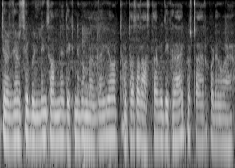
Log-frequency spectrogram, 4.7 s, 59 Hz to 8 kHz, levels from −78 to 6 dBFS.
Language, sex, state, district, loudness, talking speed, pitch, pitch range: Hindi, male, Bihar, Darbhanga, -17 LUFS, 270 wpm, 135 Hz, 130-140 Hz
